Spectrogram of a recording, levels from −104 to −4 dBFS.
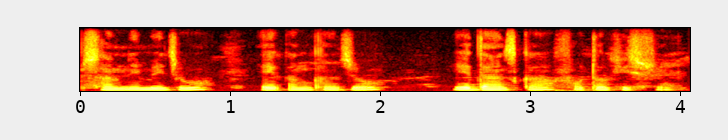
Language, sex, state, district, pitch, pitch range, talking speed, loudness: Hindi, female, Arunachal Pradesh, Papum Pare, 215 Hz, 210-240 Hz, 190 wpm, -19 LUFS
